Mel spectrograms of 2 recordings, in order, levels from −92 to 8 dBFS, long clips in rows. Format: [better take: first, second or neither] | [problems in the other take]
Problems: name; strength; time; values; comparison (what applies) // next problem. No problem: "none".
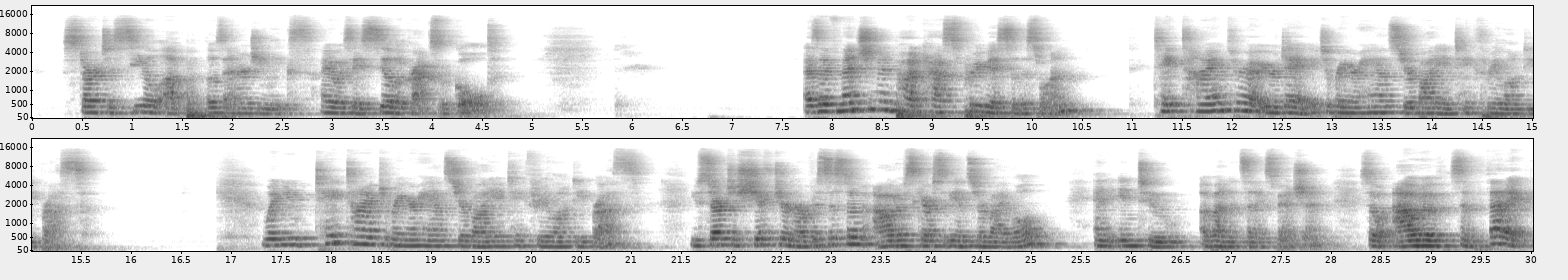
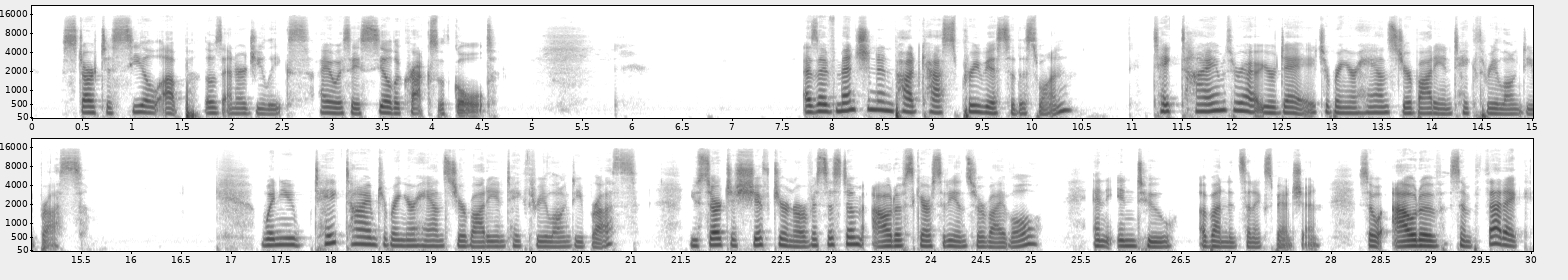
second | off-mic speech; far // room echo; noticeable; dies away in 0.6 s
